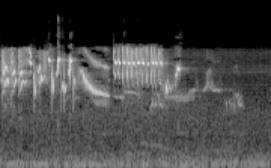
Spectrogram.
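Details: Goldfinch song in quick succession: tinkling chirps, a falling slurred whistle, a bright rattling trill, then a softer descending twitter fading out.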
